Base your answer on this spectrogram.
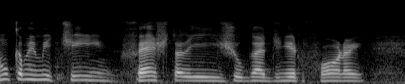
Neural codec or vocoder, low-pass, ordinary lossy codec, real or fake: none; none; none; real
